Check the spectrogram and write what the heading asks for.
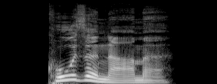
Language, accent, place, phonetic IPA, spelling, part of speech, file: German, Germany, Berlin, [ˈkoːzəˌnaːmə], Kosename, noun, De-Kosename.ogg
- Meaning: pet name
